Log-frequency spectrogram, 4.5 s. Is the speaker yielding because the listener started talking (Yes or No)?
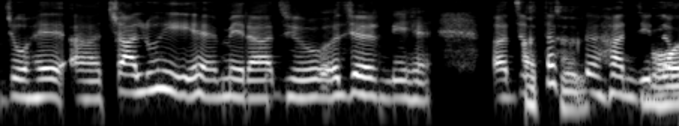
Yes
